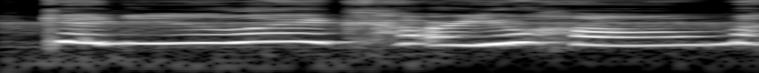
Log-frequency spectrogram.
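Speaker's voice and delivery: high, loud tearful ask; choked-up plea to her sister over the phone; teary plea. Retold or imitated. Calling her sister before coming out, tearful and high.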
